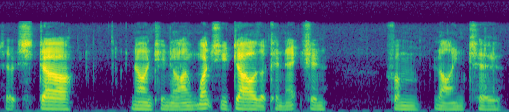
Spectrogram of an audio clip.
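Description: A man giving an informal hands-on video demonstration, pausing between short phrases, with muffled sound. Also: on the low side, level tone, bright, forceful tone. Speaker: amateur radio hobbyist presenter.

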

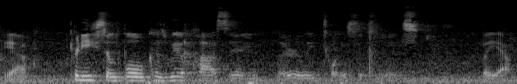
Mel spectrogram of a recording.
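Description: A woman's voice: deep voice, moderate pace, very noisy. A young woman, a student athlete, chatting casually into a phone held at arm's length, laughing and teasing herself. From Canada. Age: young adult. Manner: chatty, laughing, self-mocking. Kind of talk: casual vlog chat.

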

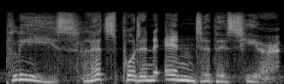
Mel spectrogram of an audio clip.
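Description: An actor playing a pompous, theatrical old disciple in a video game, speaking with great formality. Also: male voice, sits high, very animated, takes it slowly, a bit bright, a little hiss or hum, exaggerated voice. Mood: grave, pleading. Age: older. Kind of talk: video game cutscene acting.

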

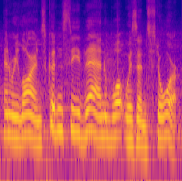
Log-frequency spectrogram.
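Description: A woman's voice: lowish voice, moderate pace, darkish tone, a little hiss or hum. A woman presenting a news programme, reading a scripted introduction to a feature.

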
